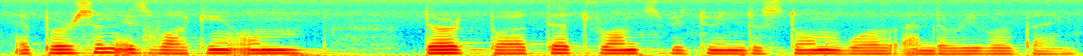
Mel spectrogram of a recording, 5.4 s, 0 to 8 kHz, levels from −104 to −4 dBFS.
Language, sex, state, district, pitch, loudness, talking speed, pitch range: English, female, Arunachal Pradesh, Lower Dibang Valley, 170 Hz, -18 LUFS, 190 wpm, 155-180 Hz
